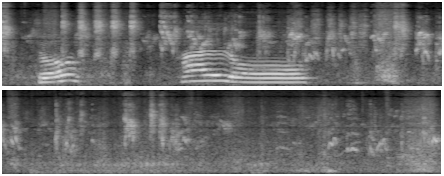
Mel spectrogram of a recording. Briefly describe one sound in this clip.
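Budgerigars chirp and chatter.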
